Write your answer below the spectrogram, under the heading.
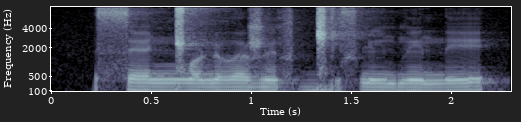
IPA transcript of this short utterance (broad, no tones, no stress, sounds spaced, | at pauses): s ɛ ŋ͡ǁ ɔ ɳ ɤ ɐ̯ ʐ ɛ̃ f ɡ͡ǁ i s ɳ ĩ b ẽ n̪ e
